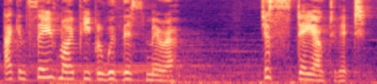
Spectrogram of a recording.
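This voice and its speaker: A woman's voice: medium pitch, expressive, moderate pace, over music, close to an everyday voice. A woman playing an earnest, stubborn and sensitive young elf mage in a video game. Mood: angry, hurt. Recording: long hall-like reverb.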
